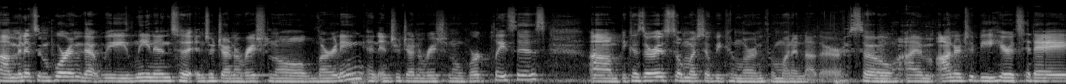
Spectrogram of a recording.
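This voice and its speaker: Amid noticeable background noise and audible room echo, a woman with a very deep, low voice speaks in an American accent with fairly even intonation. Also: fairly quick pace, hardly any pauses. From New York, Long Island. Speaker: nonprofit executive director. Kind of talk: panel discussion. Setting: stage with audience.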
